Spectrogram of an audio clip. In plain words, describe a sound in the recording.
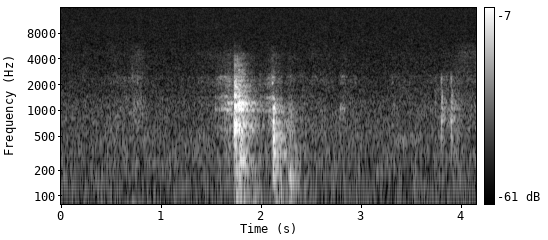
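A hand taps and rubs against a wooden window frame.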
